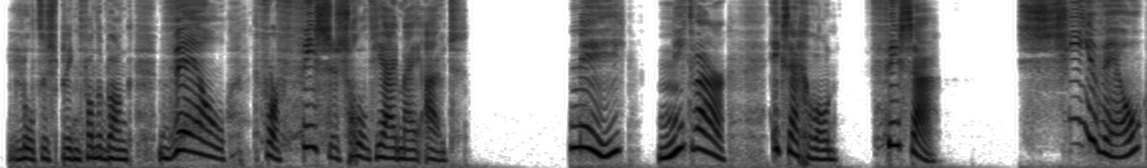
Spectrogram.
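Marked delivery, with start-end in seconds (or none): 1.6-4.7 put-on slow, insistent child's accusation; angry accusation. A narrator's reading. Lotte accusing her sister in front of papa, angry. 5.7-9.4 put-on high, loud child's protest; indignant denial. A narrator's reading. Roos defending herself against Lotte's accusation, indignant. 10.2-11.4 put-on very high, drawn-out child's yell. A narrator's reading. Lotte telling on her sister to papa, yelling. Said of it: "gilt Lotte".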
